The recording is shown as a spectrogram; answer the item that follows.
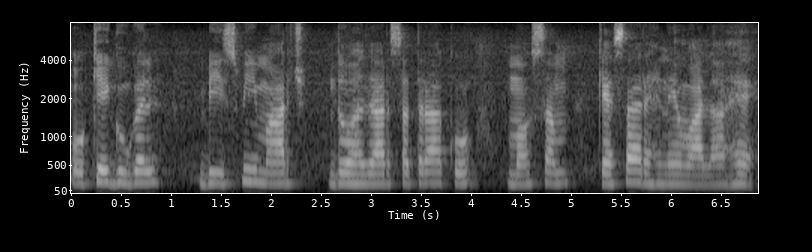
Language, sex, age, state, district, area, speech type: Urdu, male, 18-30, Maharashtra, Nashik, urban, read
